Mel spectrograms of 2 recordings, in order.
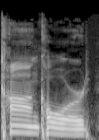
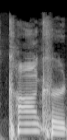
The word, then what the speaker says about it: Concord: down south anymore so I can't say it Concord it's conquered New Hampshire we will we will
